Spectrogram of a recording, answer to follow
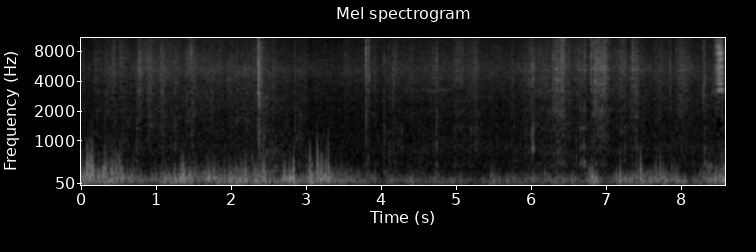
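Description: Hands gripping and thumb-pushing on a plastic bottle's neck, a low irregular rubbing and handling noise with a few sharp clicks, as the soldering-iron weld along the cracked neck is put under force.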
